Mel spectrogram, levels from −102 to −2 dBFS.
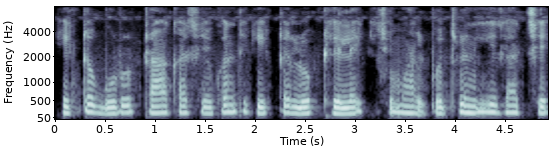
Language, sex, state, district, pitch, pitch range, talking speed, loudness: Bengali, female, West Bengal, North 24 Parganas, 175 Hz, 165-190 Hz, 180 wpm, -21 LUFS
